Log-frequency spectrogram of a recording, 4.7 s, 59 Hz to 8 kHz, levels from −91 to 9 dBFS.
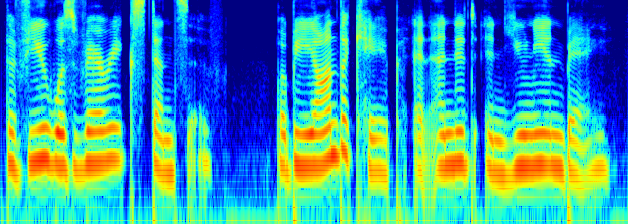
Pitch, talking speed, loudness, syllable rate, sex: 210 Hz, 180 wpm, -16 LUFS, 5.0 syllables/s, female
